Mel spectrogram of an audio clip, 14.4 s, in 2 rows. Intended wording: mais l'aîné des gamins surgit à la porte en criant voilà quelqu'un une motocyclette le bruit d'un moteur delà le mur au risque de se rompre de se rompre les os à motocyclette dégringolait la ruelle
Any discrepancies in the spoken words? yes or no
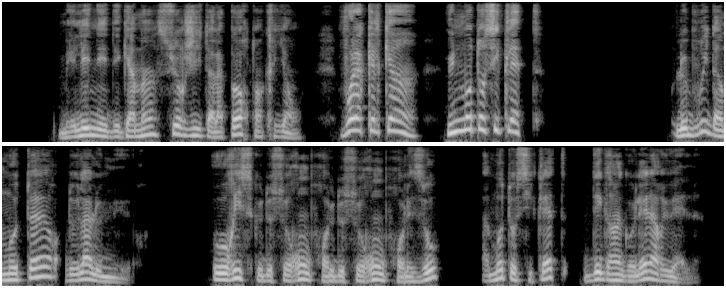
no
